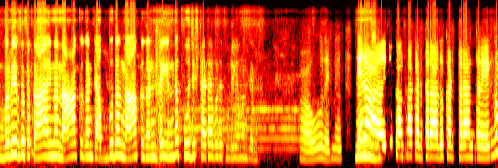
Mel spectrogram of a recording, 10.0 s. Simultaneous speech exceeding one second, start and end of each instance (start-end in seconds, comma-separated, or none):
none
